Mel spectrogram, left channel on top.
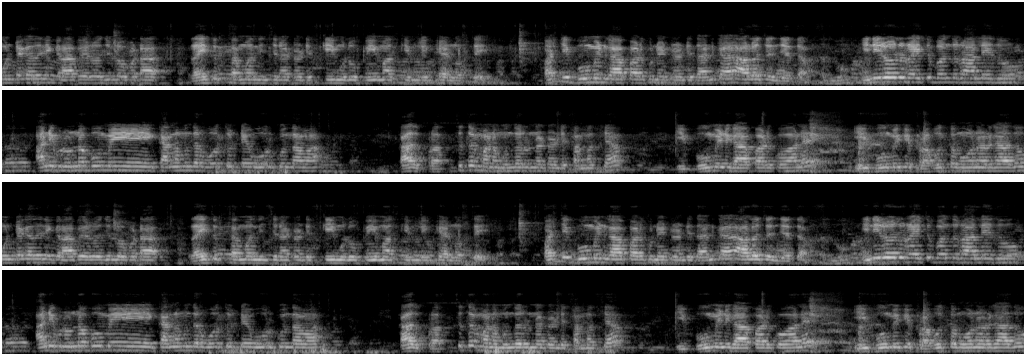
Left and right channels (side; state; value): both; normal; correlation 0.32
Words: ఉంటే కదా నీకు రాబోయే రోజుల్లో ఒకట రైతుకు సంబంధించినటువంటి స్కీములు, బీమా స్కీములు ఇంకేమైనా వస్తాయి. ఫస్ట్ ఈ భూమిని కాపాడుకునేటువంటి దానికి ఆలోచన చేద్దాం. ఇన్ని రోజులు రైతు బంధు రాలేదు అని ఇప్పుడు ఉన్న భూమి కళ్ళ ముందర పోతుంటే ఊరుకుందామా? కాదు. ప్రస్తుతం మన ముందర ఉన్నటువంటి సమస్య ఈ భూమిని కాపాడుకోవాలి. ఈ భూమికి ప్రభుత్వం ఓనర్ కాదు,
